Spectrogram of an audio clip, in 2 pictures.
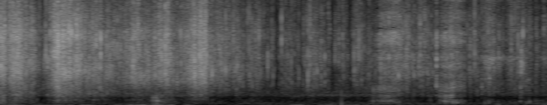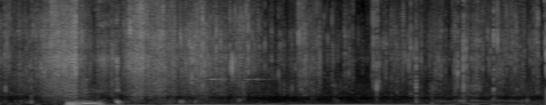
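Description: Clear plastic bag crinkling around a large tortilla wrap as it is handled and bitten into, with chewing. A short hummed "mm" rises and falls about eight seconds in.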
